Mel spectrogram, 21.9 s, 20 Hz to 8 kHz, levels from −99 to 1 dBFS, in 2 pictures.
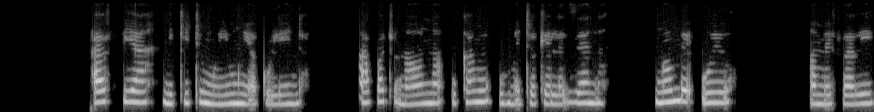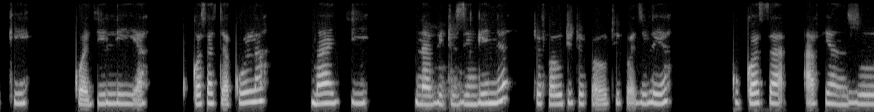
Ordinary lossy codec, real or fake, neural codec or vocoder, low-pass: Opus, 24 kbps; real; none; 7.2 kHz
